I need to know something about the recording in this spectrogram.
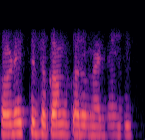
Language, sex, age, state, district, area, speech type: Hindi, female, 18-30, Rajasthan, Jodhpur, urban, conversation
